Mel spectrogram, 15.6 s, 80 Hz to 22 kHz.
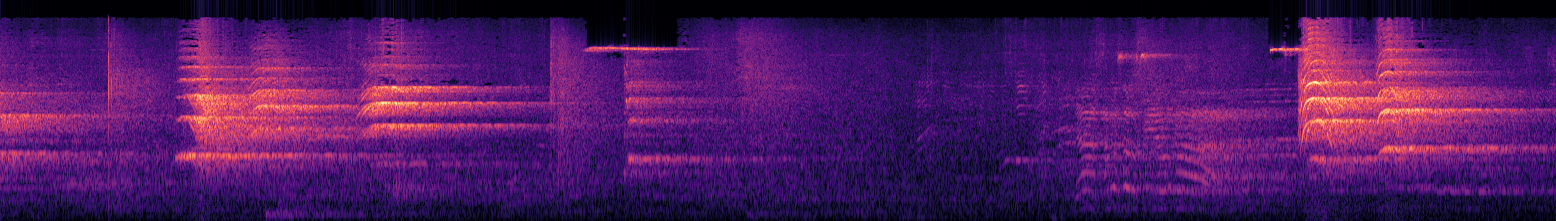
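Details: Captive belugas Gray, Nana and Mirai during a training session at Port of Nagoya Public Aquarium, 6 August 2023; a series of harmonic, squeaky calls, some rising and some falling, with a steady high whistle tone heard between bursts.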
